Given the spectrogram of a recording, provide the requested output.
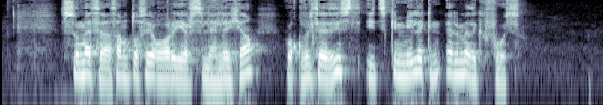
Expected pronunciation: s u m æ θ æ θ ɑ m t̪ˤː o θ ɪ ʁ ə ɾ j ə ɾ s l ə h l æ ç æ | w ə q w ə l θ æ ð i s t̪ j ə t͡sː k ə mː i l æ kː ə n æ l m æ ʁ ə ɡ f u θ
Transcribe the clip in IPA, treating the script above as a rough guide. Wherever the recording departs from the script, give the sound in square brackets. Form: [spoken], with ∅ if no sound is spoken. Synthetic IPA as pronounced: s u m æ θ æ θ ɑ m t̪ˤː o θ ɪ ʁ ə ɾ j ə ɾ s l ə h l æ ç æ | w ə q [v] ə l θ æ ð i s t̪ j ə t͡sː k ə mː i l æ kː ə n æ l m æ [ð] ə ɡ f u θ

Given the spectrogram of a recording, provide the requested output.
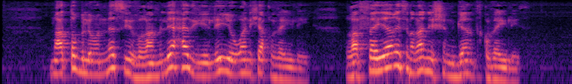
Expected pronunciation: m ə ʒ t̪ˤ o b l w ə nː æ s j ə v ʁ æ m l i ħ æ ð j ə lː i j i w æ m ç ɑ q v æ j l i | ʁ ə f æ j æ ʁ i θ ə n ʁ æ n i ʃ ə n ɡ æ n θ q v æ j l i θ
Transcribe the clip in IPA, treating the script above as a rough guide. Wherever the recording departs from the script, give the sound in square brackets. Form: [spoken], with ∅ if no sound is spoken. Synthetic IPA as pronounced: m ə [ʕ] t̪ˤ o b l w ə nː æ s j ə v ʁ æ m l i ħ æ ð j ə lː i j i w æ [n] ç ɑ q v æ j l i | ʁ ə f æ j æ ʁ i θ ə n ʁ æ n i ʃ ə n ɡ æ n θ q v æ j l i θ

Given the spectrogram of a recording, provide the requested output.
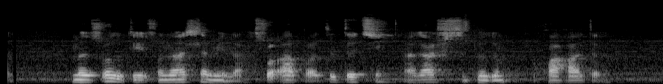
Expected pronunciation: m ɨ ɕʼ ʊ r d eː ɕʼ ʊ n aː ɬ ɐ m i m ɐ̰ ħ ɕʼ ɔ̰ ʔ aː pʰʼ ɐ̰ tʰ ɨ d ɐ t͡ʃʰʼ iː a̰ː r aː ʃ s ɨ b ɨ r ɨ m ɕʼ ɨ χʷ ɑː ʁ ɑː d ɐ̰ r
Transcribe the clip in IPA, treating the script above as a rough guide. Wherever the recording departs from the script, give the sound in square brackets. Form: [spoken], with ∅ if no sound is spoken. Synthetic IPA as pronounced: m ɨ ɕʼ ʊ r d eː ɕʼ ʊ n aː ɬ ɐ m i [n] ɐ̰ ħ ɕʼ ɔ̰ ʔ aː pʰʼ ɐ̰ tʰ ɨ d ɐ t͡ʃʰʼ iː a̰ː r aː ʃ s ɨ b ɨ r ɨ m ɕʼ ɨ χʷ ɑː ʁ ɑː d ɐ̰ r

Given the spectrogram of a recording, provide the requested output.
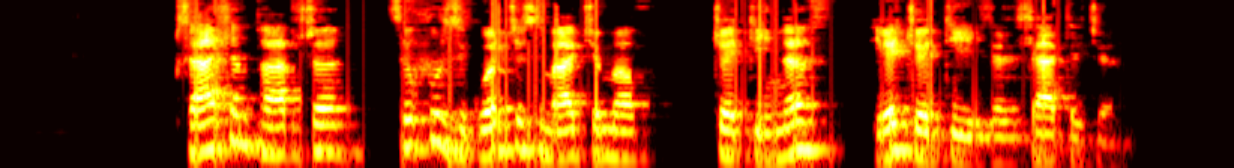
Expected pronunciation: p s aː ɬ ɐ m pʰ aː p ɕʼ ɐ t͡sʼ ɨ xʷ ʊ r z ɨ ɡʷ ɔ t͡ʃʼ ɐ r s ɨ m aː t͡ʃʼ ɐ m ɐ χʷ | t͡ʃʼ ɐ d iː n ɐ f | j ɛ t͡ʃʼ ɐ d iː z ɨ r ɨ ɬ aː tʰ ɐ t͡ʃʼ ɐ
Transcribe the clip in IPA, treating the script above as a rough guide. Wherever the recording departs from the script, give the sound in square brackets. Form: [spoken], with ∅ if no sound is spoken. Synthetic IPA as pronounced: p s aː ɬ ɐ m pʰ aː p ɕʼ ɐ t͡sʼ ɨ xʷ ʊ r z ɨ ɡʷ ɔ t͡ʃʼ ɐ [∅] s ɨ m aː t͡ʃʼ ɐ m ɐ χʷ | t͡ʃʼ ɐ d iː n ɐ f | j ɛ t͡ʃʼ ɐ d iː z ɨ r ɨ ɬ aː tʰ ɐ t͡ʃʼ ɐ

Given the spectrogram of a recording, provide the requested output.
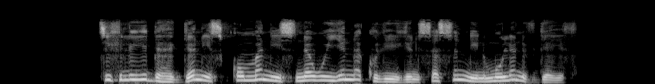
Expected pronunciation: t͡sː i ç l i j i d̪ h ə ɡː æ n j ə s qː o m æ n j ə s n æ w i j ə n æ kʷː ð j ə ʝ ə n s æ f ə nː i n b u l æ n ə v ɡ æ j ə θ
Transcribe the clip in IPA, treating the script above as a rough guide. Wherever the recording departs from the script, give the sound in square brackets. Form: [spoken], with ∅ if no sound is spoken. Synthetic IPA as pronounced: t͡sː i ç l i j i d̪ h ə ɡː æ n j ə s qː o m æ n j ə s n æ w i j ə n æ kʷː ð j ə ʝ ə n s æ [s] ə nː i n [m] u l æ n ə v ɡ æ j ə θ

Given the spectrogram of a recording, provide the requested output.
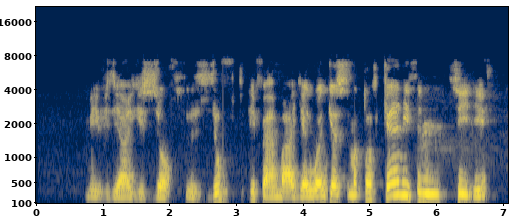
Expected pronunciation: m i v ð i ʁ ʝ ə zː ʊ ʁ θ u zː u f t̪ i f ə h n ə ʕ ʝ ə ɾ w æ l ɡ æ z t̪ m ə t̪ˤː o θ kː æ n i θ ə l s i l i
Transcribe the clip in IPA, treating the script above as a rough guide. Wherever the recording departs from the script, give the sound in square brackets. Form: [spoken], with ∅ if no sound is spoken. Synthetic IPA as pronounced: m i v ð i ʁ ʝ ə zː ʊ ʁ θ u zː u f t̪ i f ə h [m] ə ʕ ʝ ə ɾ w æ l ɡ æ z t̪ m ə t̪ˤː o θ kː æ n i θ ə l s i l i

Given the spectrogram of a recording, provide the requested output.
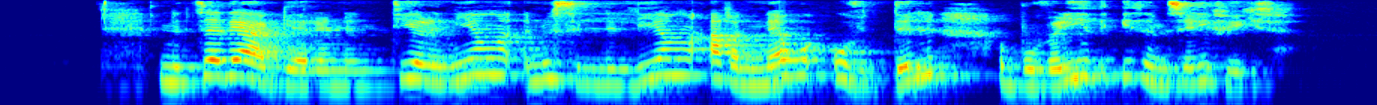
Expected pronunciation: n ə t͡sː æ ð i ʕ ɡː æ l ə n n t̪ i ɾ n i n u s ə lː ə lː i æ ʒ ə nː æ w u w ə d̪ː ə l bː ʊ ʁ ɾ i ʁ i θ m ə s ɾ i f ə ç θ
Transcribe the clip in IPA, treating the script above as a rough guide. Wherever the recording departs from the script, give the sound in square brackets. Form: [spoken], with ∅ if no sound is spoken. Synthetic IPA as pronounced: n ə t͡sː æ ð i ʕ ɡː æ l ə n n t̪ i ɾ n i n u s ə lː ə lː i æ [ʁ] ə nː æ w u [v] ə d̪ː ə l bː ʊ [v] ɾ i [ð] i θ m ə s ɾ i f ə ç θ

